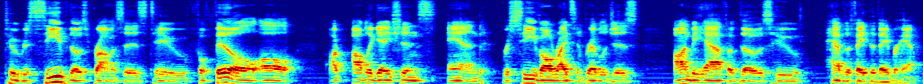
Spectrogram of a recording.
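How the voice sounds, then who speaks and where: Low-voiced man in an echoey room. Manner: animated, thinking aloud with many restarts. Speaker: podcast co-host. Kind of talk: theological conversation.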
